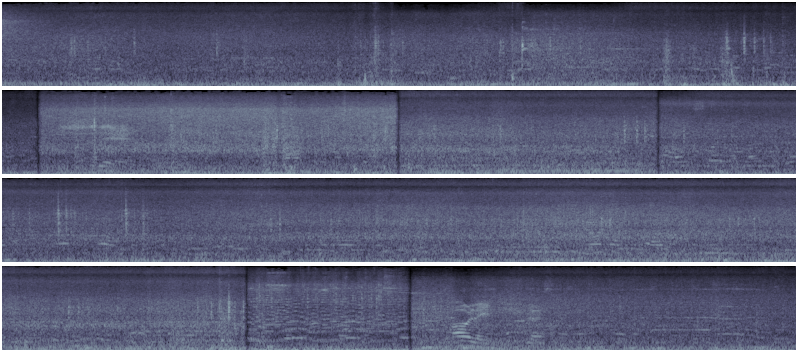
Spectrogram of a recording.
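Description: A bus driving on a rough dirt mountain road, heard from on board: a steady engine drone with road and body noise and no pauses.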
